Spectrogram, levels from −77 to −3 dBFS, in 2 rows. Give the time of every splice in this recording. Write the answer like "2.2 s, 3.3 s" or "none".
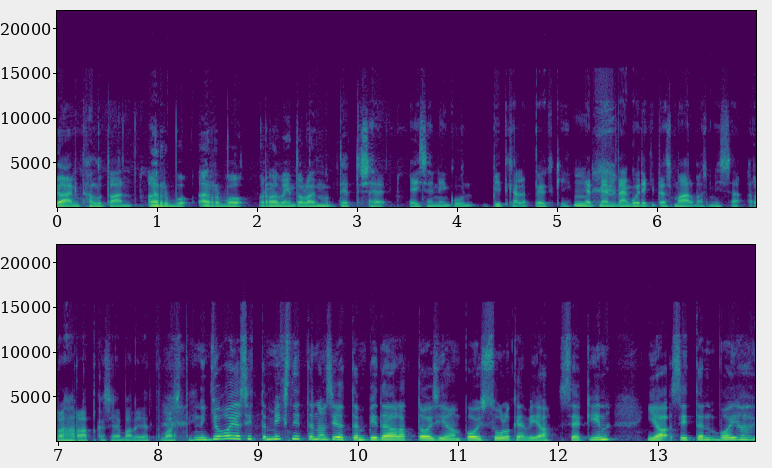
none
